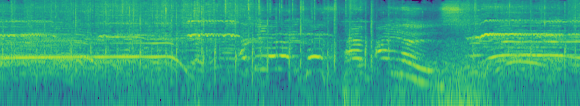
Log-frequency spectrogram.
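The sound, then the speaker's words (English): A loud crowd cheers and whoops continuously for the unions fighting for workers' rights, with sustained high wavering shouts and whistles rising and falling over a dense wall of voices. “Let's have a cheer for all the unions here fighting for workers' rights.”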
